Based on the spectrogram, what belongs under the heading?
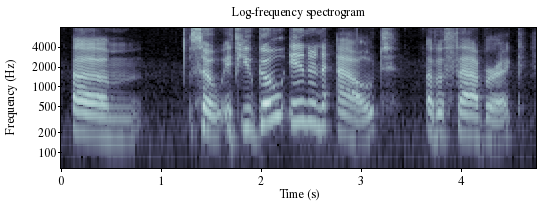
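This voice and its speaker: Chatting candidly with her livestream viewers, a middle-aged woman from Northern California teaches embroidery, thinking out loud as her hands work. Her voice sits on the low side and sounds creaky.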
